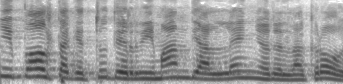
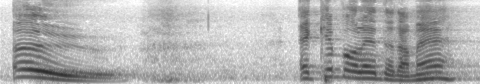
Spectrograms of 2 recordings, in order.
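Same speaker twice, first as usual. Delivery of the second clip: raised, exasperated comeback; indignant retort; slower than usual. Acted. Acts out Moses' possible angry retort.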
